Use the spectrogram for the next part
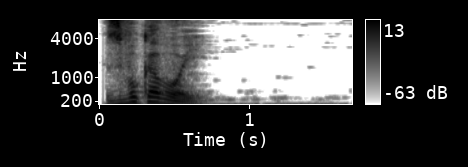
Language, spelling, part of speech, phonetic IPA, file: Russian, звуковой, adjective, [zvʊkɐˈvoj], Ru-звуковой.ogg
- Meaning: sound, audio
